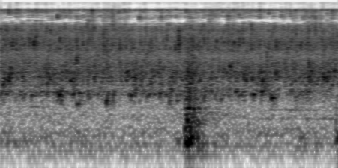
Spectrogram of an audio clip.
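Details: Steady splashing and trickling water with one brief louder thud midway and no animal calls heard.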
